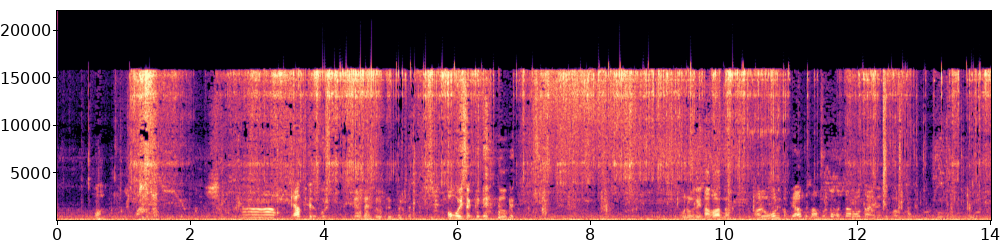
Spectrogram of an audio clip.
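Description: A fishing reel's drag buzzes as line is pulled out.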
